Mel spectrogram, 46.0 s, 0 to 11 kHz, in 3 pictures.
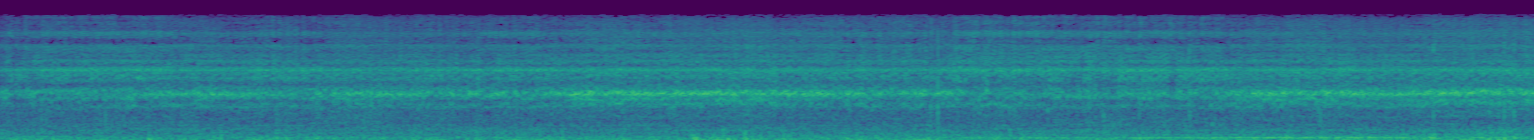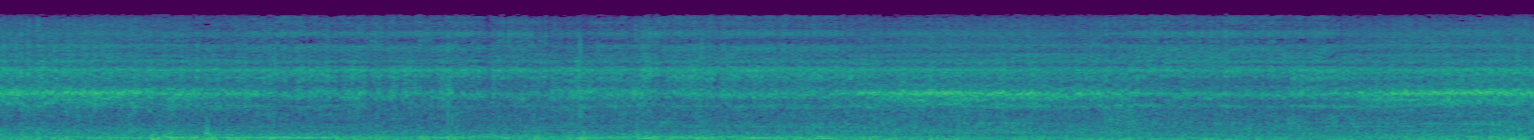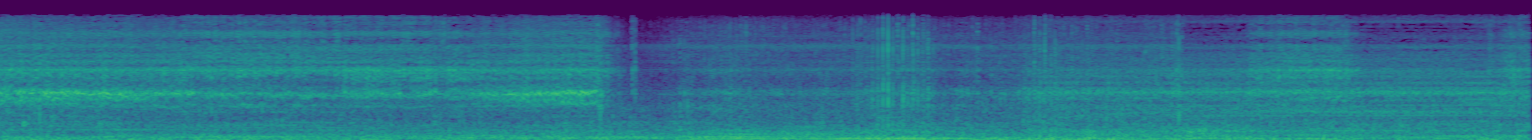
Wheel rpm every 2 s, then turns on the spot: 60, 70, 70, 70, 70, 70, 70, 70, 70, 70, 70, 70, 70, 70, 70, 70, 70, 70, 30, 20, 20, 30, 20.
36-42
